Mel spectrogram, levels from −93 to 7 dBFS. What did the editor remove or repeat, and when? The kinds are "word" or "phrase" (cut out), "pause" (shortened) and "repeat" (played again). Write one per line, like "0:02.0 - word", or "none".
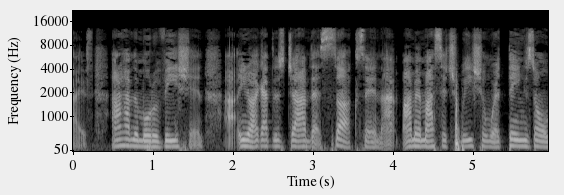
none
